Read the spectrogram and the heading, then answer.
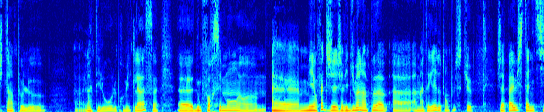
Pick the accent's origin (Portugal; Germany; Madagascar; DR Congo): Portugal; now in France; je viens du Portugal, mais ça n'a pas trop d'impact, à part un peu une double culture, un petit peu. Ma mère est française, mon père portugais, voilà.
